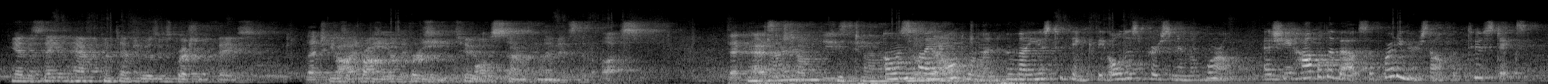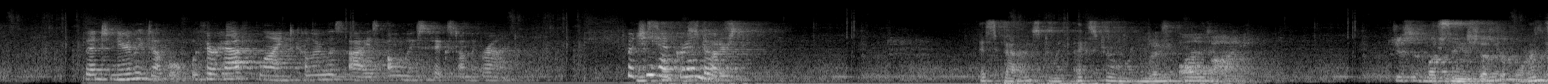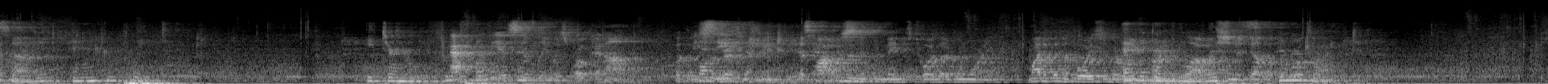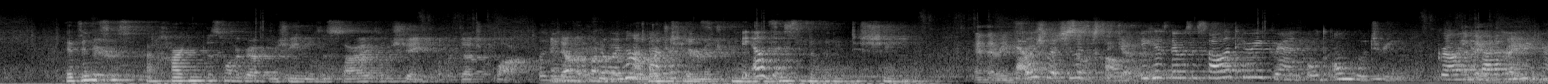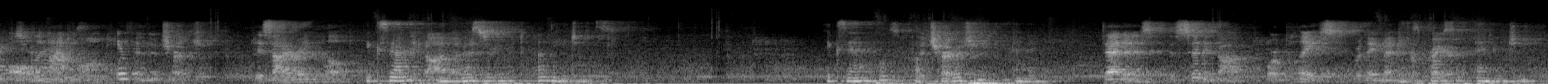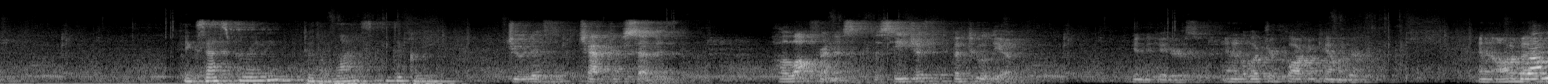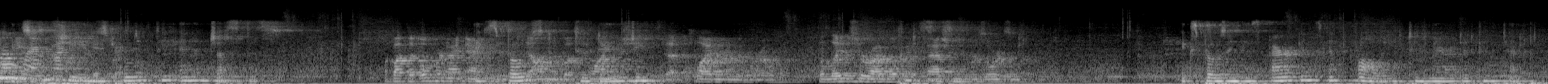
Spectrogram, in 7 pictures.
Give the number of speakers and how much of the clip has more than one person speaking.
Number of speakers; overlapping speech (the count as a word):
four, about 29%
